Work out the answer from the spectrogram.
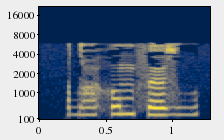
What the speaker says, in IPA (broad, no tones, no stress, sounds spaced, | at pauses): dˤ ṳ h o m f œ z ṳ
